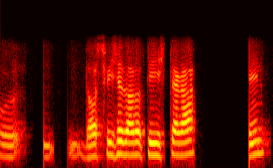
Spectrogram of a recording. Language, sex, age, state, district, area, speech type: Bengali, male, 60+, West Bengal, Hooghly, rural, conversation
